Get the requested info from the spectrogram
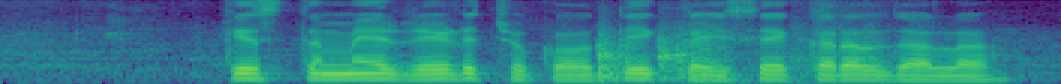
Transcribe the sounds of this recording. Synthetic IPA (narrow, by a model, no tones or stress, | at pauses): kɪst̪mẽːɾeːɽt͡ʃʰʊkaːt̪iːkəɪseːkəɾəld͡ʒaːlaː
